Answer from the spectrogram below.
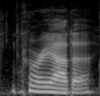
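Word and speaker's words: Kore-eda: Koreeda, yeah.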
